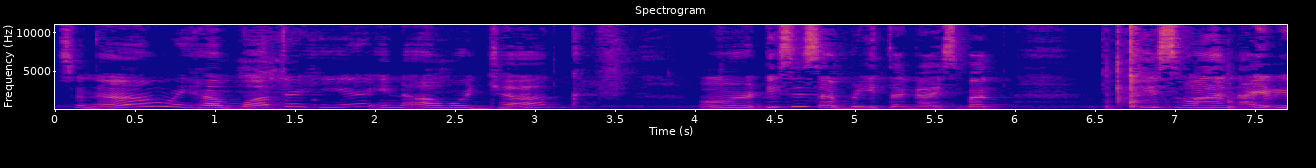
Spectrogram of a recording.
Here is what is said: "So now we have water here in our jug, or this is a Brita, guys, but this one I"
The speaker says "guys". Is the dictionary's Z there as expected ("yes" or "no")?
no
